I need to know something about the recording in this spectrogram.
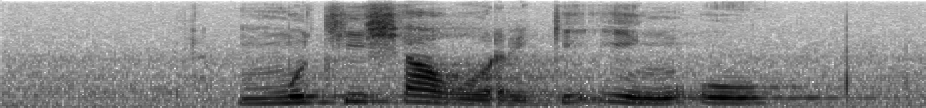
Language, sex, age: Northern Sotho, male, 22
